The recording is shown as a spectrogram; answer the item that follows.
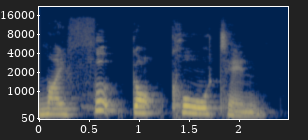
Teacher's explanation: British people just drop T's · What you're going to hear instead is a glottal stop. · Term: drop the T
